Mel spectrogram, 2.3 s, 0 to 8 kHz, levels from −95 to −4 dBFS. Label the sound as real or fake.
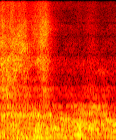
fake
